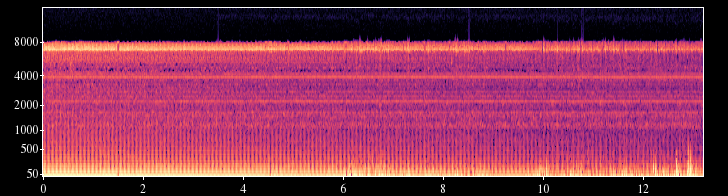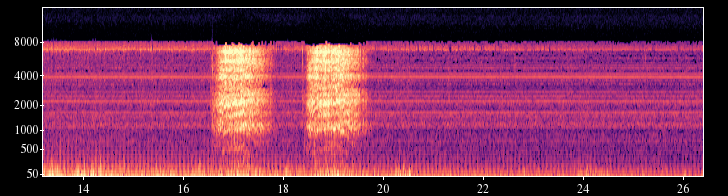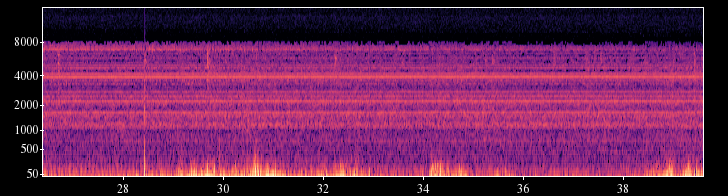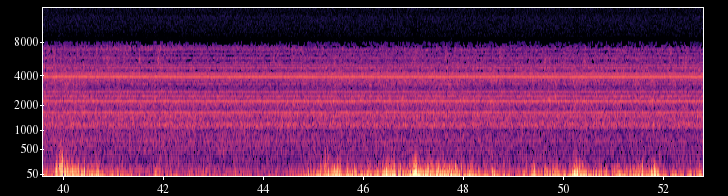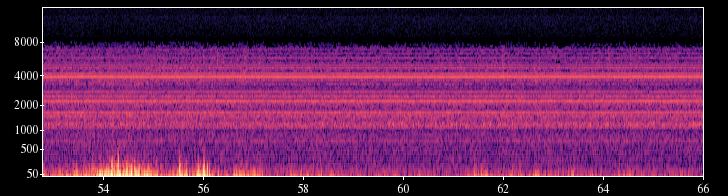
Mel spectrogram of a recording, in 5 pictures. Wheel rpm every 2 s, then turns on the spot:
0, 0, 0, 0, 0, 0, 0, 0, 30, 40, 0, 0, 0, 0, 0, 0, 0, 0, 0, 0, 0, 0, 0, 0, 0, 0, 0, 0, 0, 0, 0, 0, 0.
none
